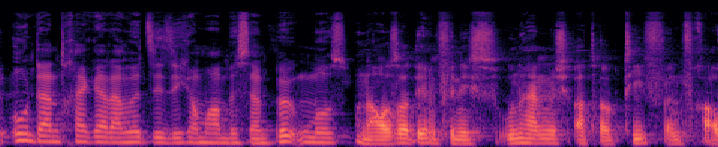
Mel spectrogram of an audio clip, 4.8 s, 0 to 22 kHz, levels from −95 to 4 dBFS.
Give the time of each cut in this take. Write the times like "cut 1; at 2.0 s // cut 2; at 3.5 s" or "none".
cut 1; at 2.3 s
